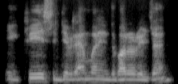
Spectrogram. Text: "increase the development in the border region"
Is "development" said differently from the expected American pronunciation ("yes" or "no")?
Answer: yes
